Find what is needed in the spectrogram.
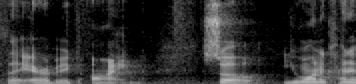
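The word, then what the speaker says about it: עין: of constricting your throat, kind of like you're about to throw up even. Ayn. It's called the pharyngeal stop, I believe.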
